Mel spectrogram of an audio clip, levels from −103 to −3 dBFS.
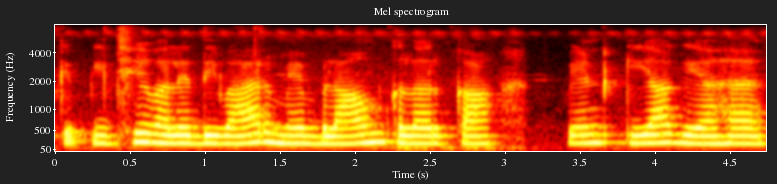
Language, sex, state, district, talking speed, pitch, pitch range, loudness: Hindi, female, Jharkhand, Garhwa, 140 wpm, 190 Hz, 185-200 Hz, -14 LUFS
